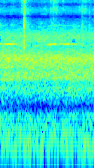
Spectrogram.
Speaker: it's just ear piercing and it's kept me up since four o'clock this morning and i cannot get away from it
